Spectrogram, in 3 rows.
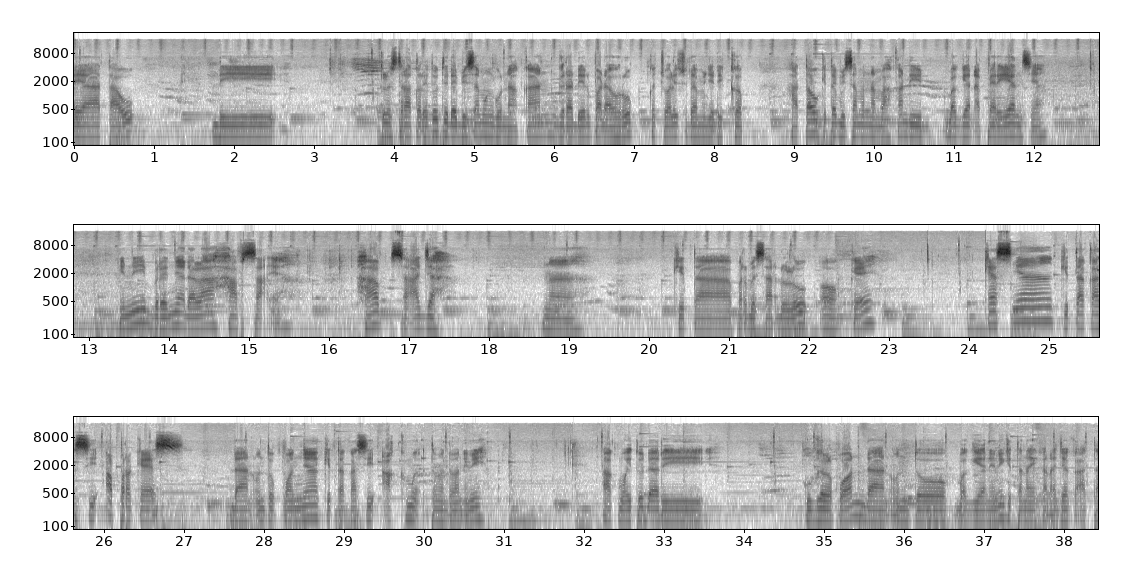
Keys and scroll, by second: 5.0-5.7 typing, 5.8 ctrl+a, 13.5 t, 14.5 ctrl+a, 15.4-17.7 typing, 20.3-21.1 typing, 28.4-29.3 typing, 32.5-33.3 typing.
